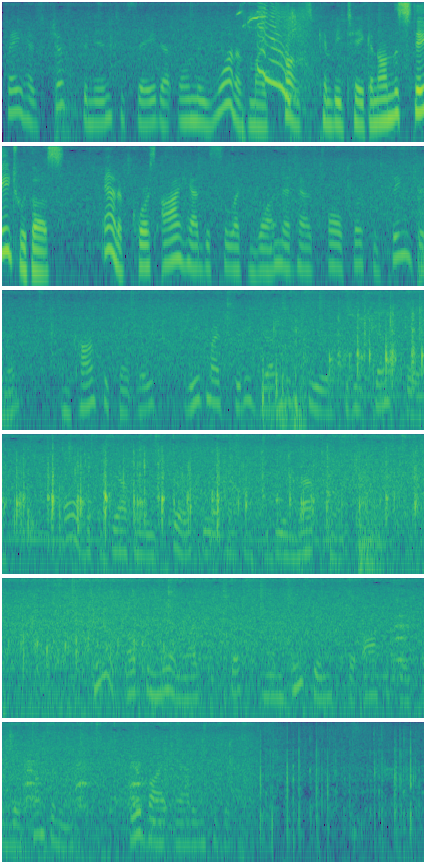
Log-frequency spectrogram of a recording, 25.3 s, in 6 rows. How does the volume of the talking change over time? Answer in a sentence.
The volume of the talking goes down.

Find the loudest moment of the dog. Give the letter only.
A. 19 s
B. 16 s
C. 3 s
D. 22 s
C.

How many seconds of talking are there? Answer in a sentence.
You can hear the talking for 22 seconds altogether.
